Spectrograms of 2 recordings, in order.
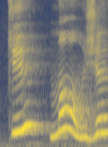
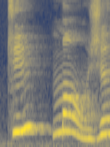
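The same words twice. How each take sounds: The two takes are said the same way.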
